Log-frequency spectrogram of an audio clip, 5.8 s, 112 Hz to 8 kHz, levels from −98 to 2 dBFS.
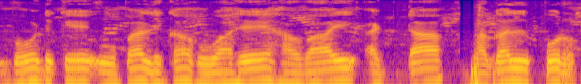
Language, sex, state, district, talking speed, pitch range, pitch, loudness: Hindi, male, Bihar, Bhagalpur, 95 wpm, 105-125 Hz, 115 Hz, -15 LUFS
